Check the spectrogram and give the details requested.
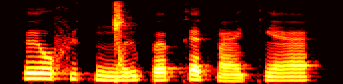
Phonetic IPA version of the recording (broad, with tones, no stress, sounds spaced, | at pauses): ø˥ o̯ f y˥˩ k ŋ͡ǀ ʉ˩˥ p œ˩˥ k ɛ˥˩ k͡p æ̃˩ e̯ kʲ æ̃˧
